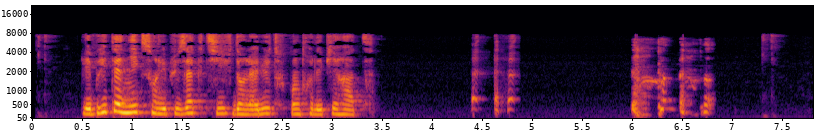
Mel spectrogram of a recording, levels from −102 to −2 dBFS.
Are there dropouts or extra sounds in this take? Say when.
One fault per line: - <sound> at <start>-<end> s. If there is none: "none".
- cough at 4.4-4.9 s
- cough at 6.0-6.8 s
